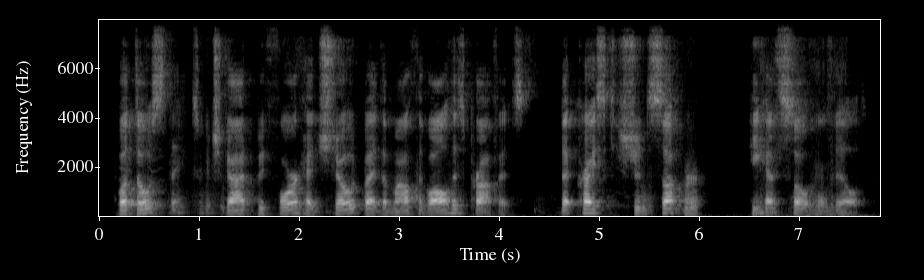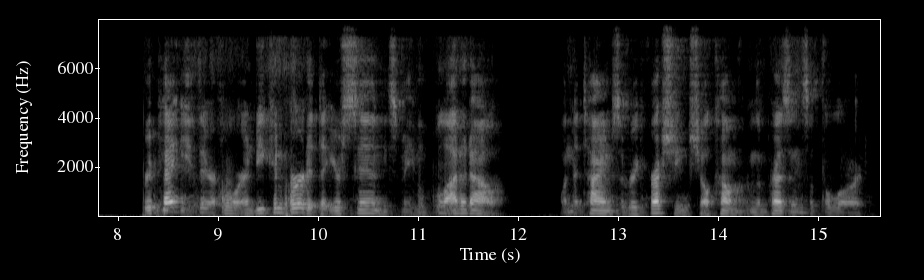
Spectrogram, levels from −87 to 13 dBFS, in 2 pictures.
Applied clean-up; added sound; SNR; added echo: neural mask model DeepFilterNet 3.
